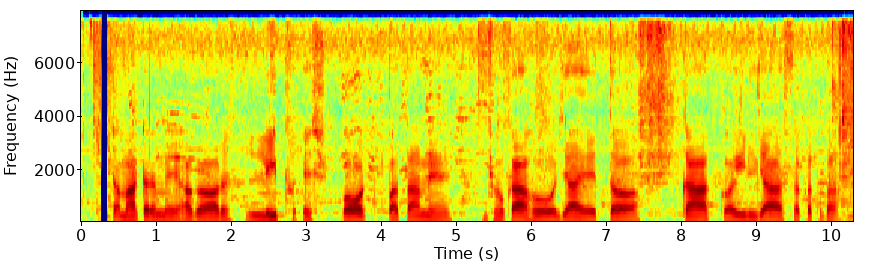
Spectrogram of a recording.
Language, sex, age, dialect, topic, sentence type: Bhojpuri, male, 18-24, Southern / Standard, agriculture, question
